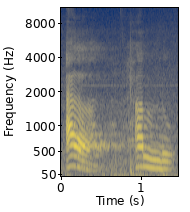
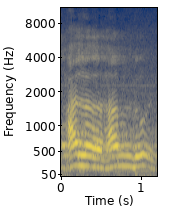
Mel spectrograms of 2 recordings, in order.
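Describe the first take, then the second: First: The L is held still with no vowel. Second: The L is bounced with an added vowel. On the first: The speaker calls it right. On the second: The speaker calls it wrong.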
